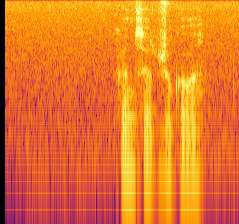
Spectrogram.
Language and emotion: Russian, neutral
